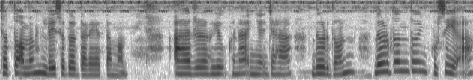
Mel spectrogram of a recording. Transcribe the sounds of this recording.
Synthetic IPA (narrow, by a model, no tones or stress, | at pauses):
t͡ʃɔt̪ɔʔamɛmləjsɔd̪ɔɾd̪aɽɛjat̪ama | aɾɦəjuʔkanaʔiɲəʔ̚ˀd͡ʒaɦa | d̪əɾd̪ɔn | d̪əɾd̪ɔnd̪ɔiɲkusija̰ʔa̰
